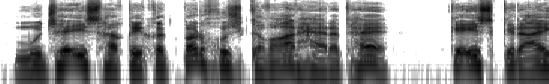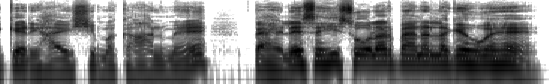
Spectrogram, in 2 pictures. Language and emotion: Urdu, surprised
